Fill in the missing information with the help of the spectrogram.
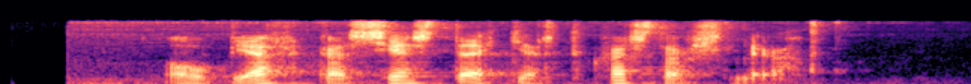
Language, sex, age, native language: Icelandic, male, 20-29, Icelandic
